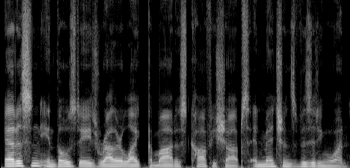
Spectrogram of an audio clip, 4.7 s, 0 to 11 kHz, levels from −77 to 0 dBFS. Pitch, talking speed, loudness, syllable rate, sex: 120 Hz, 180 wpm, -20 LUFS, 5.5 syllables/s, male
